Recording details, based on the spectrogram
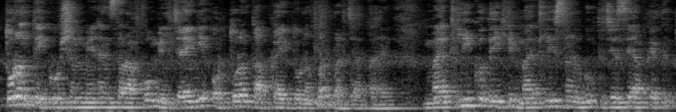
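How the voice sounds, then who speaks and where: A man's voice: mid-range voice, dark tone, slight background noise. A male teacher giving an exam-prep spelling lesson, repeating each word and asking and answering his own questions. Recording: echoey room, mic at a distance.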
